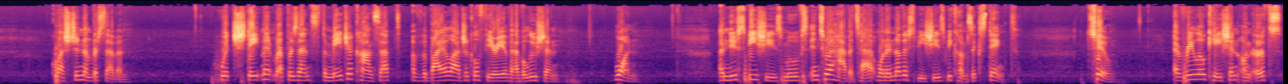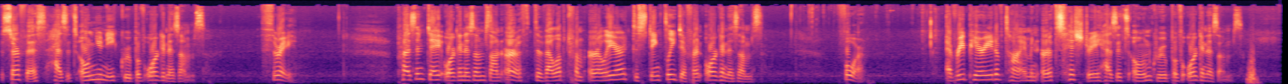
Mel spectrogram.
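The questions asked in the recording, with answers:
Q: Which statement represents the major concept of the biological theory of evolution?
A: 3: Present-day organisms on Earth developed from earlier, distinctly different organisms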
